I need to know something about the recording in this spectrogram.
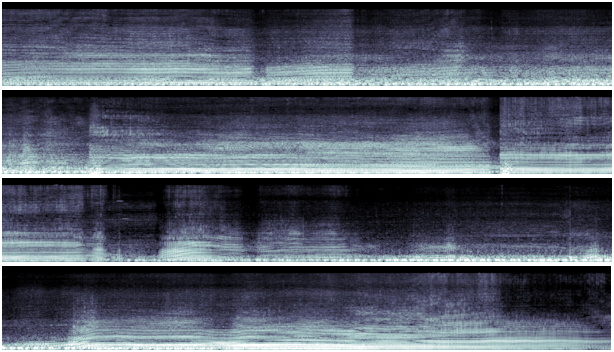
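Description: ATV (quad bike) engine revving hard as it churns up a hill through deep snow, the note rising and falling with the throttle. Just past halfway the revs drop sharply and climb again a couple of times.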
